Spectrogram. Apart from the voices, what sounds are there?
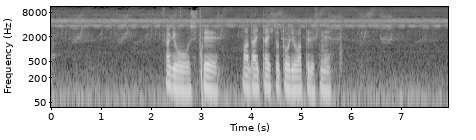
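autumn insects chirping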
